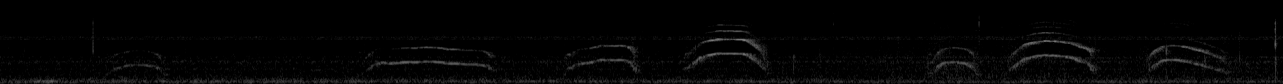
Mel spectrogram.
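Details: Kittens giving high, arched mews with rich harmonics, each rising then falling, about six calls spread over twelve seconds at uneven gaps, over a steady electrical hum and faint low background rumble.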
